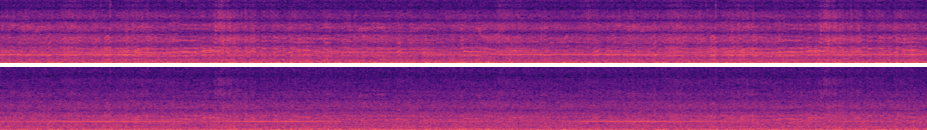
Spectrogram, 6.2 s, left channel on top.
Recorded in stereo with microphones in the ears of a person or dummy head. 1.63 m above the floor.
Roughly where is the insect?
Left.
